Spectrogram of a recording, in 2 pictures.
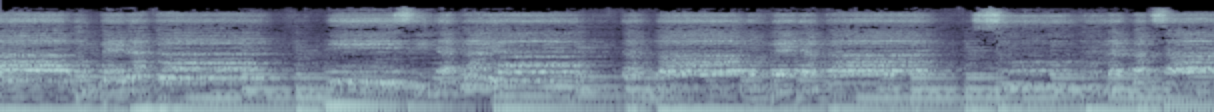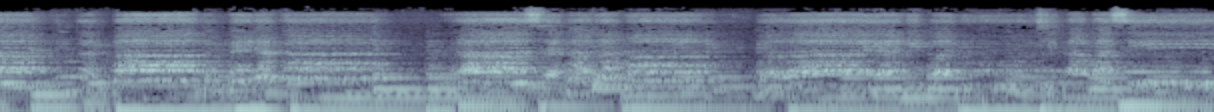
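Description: A choir singing together, voices moving note by note in phrases over held low notes, amplified through a PA.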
